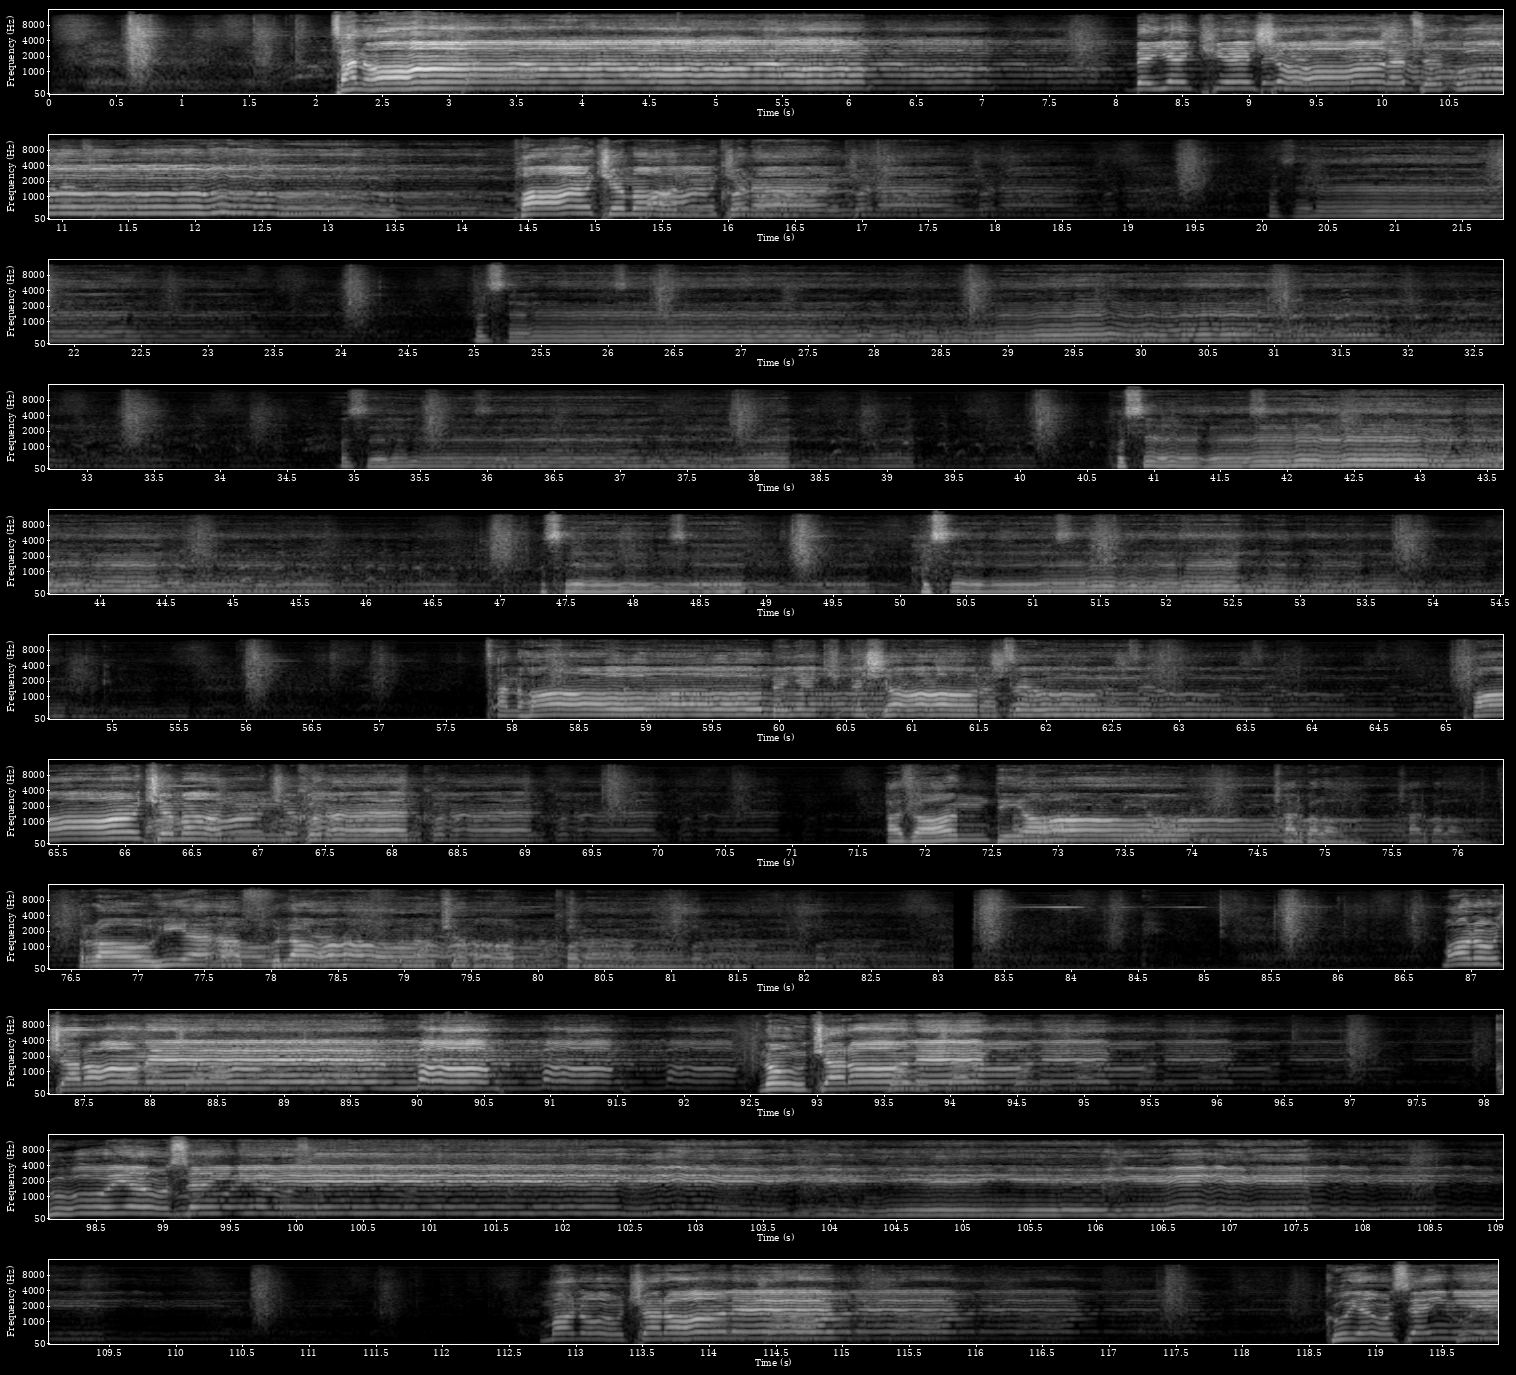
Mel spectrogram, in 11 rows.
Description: زمزمه – شب ششم محرم الحرام 1390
